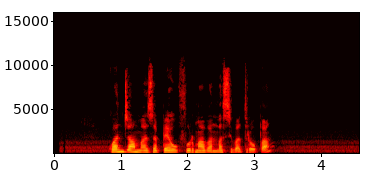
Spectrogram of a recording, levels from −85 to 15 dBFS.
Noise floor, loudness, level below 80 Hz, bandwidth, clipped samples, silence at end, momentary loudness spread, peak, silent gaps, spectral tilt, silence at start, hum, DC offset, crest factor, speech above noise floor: -60 dBFS; -27 LUFS; -76 dBFS; 10.5 kHz; under 0.1%; 1.35 s; 7 LU; -8 dBFS; none; -6 dB/octave; 0.85 s; none; under 0.1%; 22 dB; 34 dB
